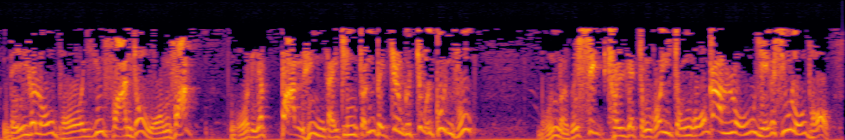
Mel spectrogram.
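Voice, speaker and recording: A man's voice: high-pitched, husky, lo-fi sound, exaggerated voice. A man voicing a sneering, bullying gang ruffian with a Cantonese accent, taunting and menacing in a storytelling session.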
